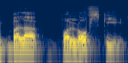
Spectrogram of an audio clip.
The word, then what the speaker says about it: Balkovsky: And then his host in Russia, Dmitry Balkovsky. I'm hoping I'm pronouncing that right, Dmitry.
